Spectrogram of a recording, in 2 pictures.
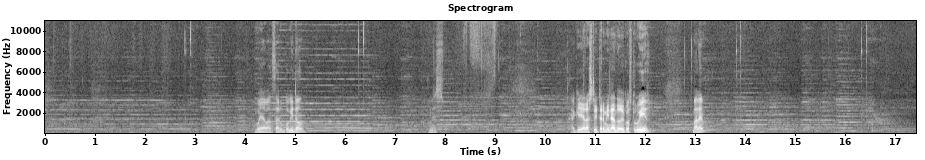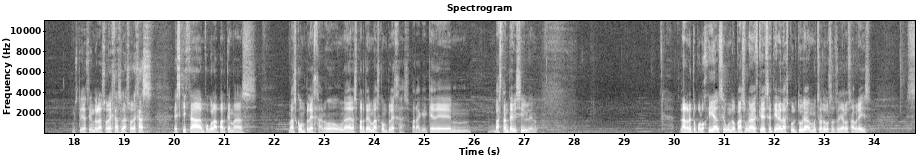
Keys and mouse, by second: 0.0-0.4 drag, 0.6 ctrl+z, 0.8 drag, 1.3 middle drag, 1.4 click, 1.7-2.4 middle drag, 2.0 click, 2.0 right click, 2.4 ctrl+z, 2.4-3.0 drag, 2.6 middle click, 2.6 right click, 3.2 drag, 3.4 middle click, 3.6 click, 3.6 right click, 3.8 drag, 3.8 right drag, 4.2-4.8 middle drag, 4.4 click, 4.4-4.8 right drag, 5.0-5.7 middle drag, 5.3-6.1 drag, 5.3 right click, 6.7-7.6 middle drag, 7.6-8.5 drag, 7.6 right drag, 7.8 ctrl+z, 9.2 drag, 9.5 ctrl+z, 9.5 drag, 9.8-10.2 middle drag, 10.4 click, 10.9 middle drag, 11.2 drag, 12.0 drag, 12.3 ctrl+z, 12.3 middle drag, 12.5 drag, 12.8 middle click, 13.0-13.4 drag, 13.4 middle drag, 14.2 middle click, 14.4 click, 14.7 middle click, 15.4 3, 15.6 click, 16.1-16.6 drag, 16.3 middle drag, 16.3 right drag, 16.6 middle drag, 16.7-17.1 drag, 16.8 middle drag, 16.8 right drag, 17.1 middle click, 17.2-17.9 drag, 17.2-17.7 right drag, 18.0 drag, 18.3 middle drag, 18.5 drag, 19.0 click, 19.4 ctrl+z, 19.7 click, 20.1 click, 20.1 middle click, 20.1 right click, 20.4 click, 20.4 middle click, 20.4 right click, 20.6 ctrl+z, 20.8 drag, 20.8 middle drag, 20.8 right drag, 21.2-21.8 middle drag, 22.0 drag, 22.2 middle click, 22.6 ctrl+z, 22.8 click, 23.0-23.8 middle drag, 23.8 ctrl+z, 24.2 ctrl+z, 25.0 ctrl+z, 25.5 ctrl+z, 25.8 ctrl+z, 26.3 ctrl+z, 26.4 ctrl+z, 27.2-27.6 middle drag, 27.6 click, 28.0 ctrl+z, 28.0-28.6 middle drag, 28.3-29.3 drag, 28.3 right click, 28.7 middle click, 28.7 right click.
